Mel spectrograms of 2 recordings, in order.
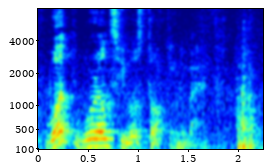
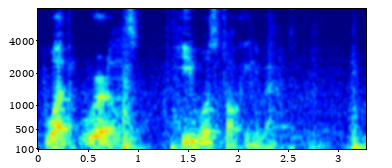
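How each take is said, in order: First: Said in the usual way. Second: Spaced-out words, tailing off softer; slow, deliberate question. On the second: Real, not acted. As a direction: slowly put the question to the class. Question repeated slowly for listeners.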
